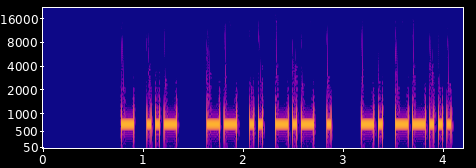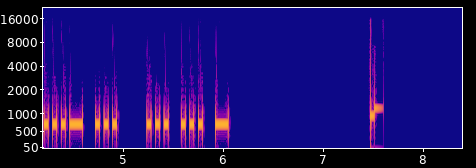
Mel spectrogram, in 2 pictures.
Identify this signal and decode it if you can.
Morse code, heard as a keyed tone, about 28 wpm, 700 Hz. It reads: TU MIKE N7VS SST
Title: K1USN SST QSO Practice - 28wpm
